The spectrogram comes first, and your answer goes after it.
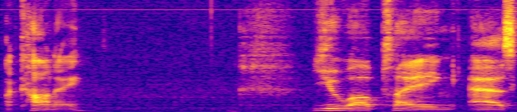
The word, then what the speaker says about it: Akane: finally worked out like I used to pronounce a name a a cane I think it was a cane but Akane you are playing as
